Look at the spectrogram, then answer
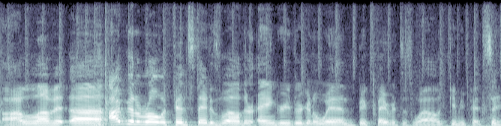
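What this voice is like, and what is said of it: Good impression of a co-host. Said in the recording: “It's a good Barton impression.”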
